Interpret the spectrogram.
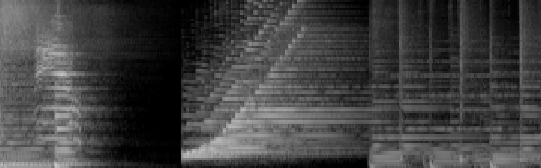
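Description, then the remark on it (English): A loud cat meow with a drawn-out, tonal cry, followed by a rising, whining glide and a few short bright notes, with no one talking. “cat goes fiddle-i-fee.”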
